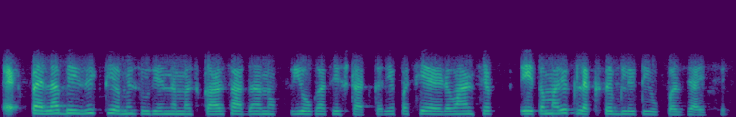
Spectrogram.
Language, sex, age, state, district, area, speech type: Gujarati, female, 18-30, Gujarat, Ahmedabad, urban, conversation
